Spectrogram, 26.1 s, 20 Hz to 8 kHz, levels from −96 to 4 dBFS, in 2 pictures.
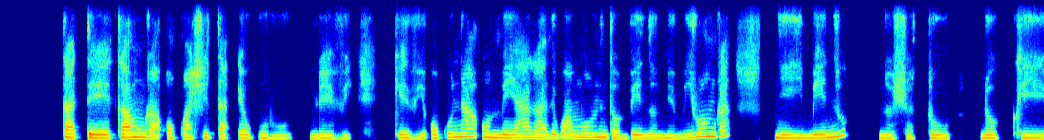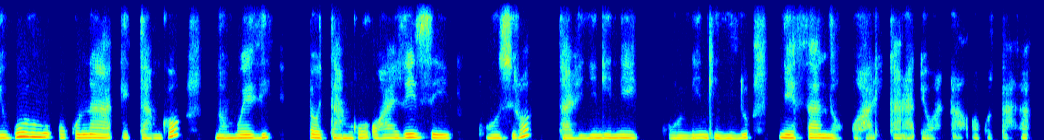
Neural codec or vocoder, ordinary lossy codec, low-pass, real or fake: codec, 24 kHz, 0.9 kbps, WavTokenizer, medium speech release version 2; Opus, 32 kbps; 7.2 kHz; fake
